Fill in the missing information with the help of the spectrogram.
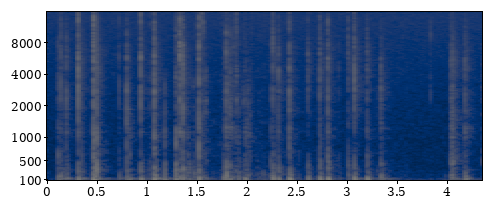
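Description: Long red fingernails tap and scratch along the top edge of a clear, soft PVC plastic toiletry bag filled with cosmetics. A quick, uneven run of dull, low plasticky thumps and crinkly clicks fades out briefly, then picks up again at the end.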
